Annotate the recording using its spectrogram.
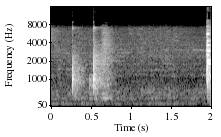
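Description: Ceramic bowls clinking and knocking against each other and the countertop as they are handled: two light clinks early on, then a sharper, louder clink near the end.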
